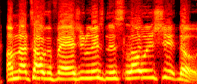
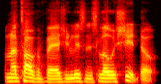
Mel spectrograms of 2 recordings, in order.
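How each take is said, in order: First: Laughing retort. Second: Said in the usual way. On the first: Real, not acted. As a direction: tease them through a laugh. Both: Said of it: "repeat take".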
